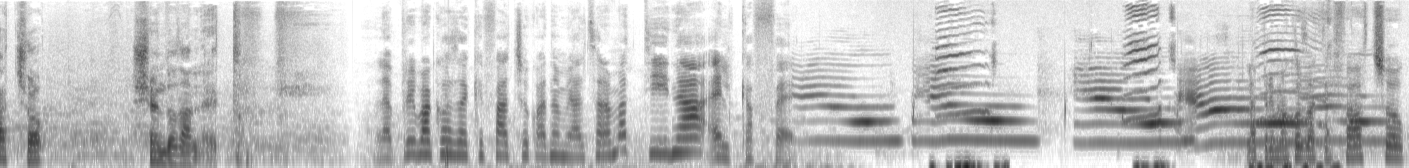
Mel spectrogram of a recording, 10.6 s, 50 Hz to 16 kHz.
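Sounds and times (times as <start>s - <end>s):
speech: 0.0s - 2.0s, 2.8s - 6.2s, 8.8s - 10.5s
cats meowing at a door to be let outside: 5.8s - 10.5s.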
